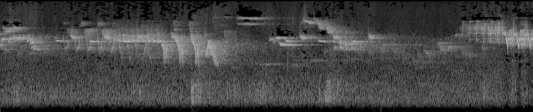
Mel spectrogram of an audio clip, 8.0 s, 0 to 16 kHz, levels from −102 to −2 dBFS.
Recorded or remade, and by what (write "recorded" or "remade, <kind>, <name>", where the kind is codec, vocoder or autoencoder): recorded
